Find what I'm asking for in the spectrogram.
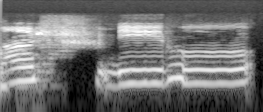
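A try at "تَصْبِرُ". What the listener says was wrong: Tadi, Bun, ditekan. Ujung lidahnya ditekan ke sini. Sudah hilang shinnya, sudah nggak pakai tengah lidah lagi. Tapi sekarang nanti belajar dinaikin lidahnya ya, Bu ya. Ya, naikin ya. Ini kan Ibu baru sini ya. Kalau tadi Ibu pakai tengah.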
